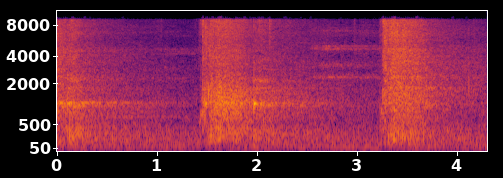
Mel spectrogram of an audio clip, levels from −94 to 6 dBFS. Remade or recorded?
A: recorded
